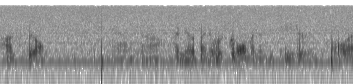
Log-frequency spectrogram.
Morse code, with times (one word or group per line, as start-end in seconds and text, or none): none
